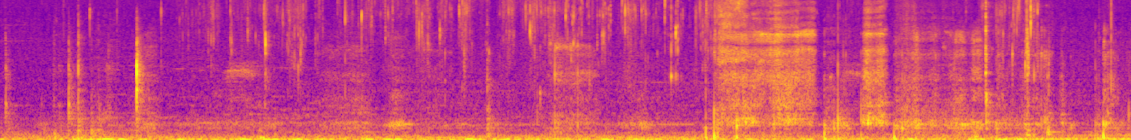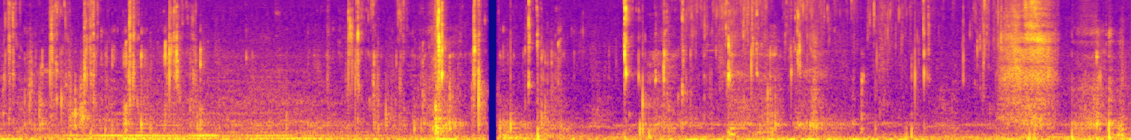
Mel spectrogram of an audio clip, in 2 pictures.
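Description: Close-miked chewing and wet mouth smacks from eating curry and rice by hand, with many short clicks. There are a few longer squelchy bursts, about nine seconds in and again near the end.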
